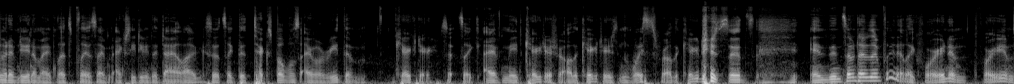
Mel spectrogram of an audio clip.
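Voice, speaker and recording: A man hosting a podcast, chatting about games in a rambling, excitable way. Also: deep voice, vocal fry, husky. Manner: rambling, excitable, laughs often. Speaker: podcast host. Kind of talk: casual gaming chat.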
